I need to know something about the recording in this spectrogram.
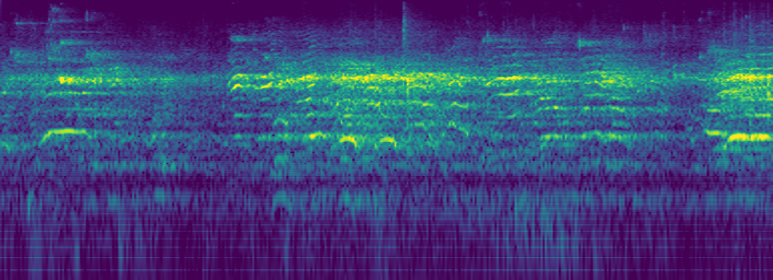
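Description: A basketball bounces on the floor as players dribble.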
